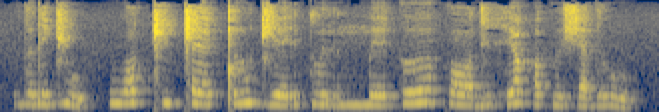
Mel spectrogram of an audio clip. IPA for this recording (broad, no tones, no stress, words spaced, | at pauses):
dɤdɛd͡ʑu | wɔ ǁiǁɛ ǃɯw d͡ʑeːrtʷɯr mːeːkɤː kɔːdihe qʷɛkɯ ʃadʱu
